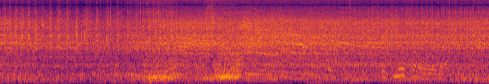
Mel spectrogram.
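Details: GM aluminum-head engine started after broken intake manifold stud extraction and injector/fuel line reconnection: catches and runs with a slightly uneven, stumbling beat; mild misfire.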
